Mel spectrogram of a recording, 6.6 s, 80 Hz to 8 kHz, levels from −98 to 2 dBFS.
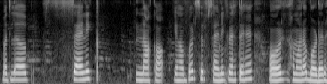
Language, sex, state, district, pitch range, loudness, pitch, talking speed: Hindi, female, Chhattisgarh, Balrampur, 220-250 Hz, -23 LUFS, 235 Hz, 120 wpm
